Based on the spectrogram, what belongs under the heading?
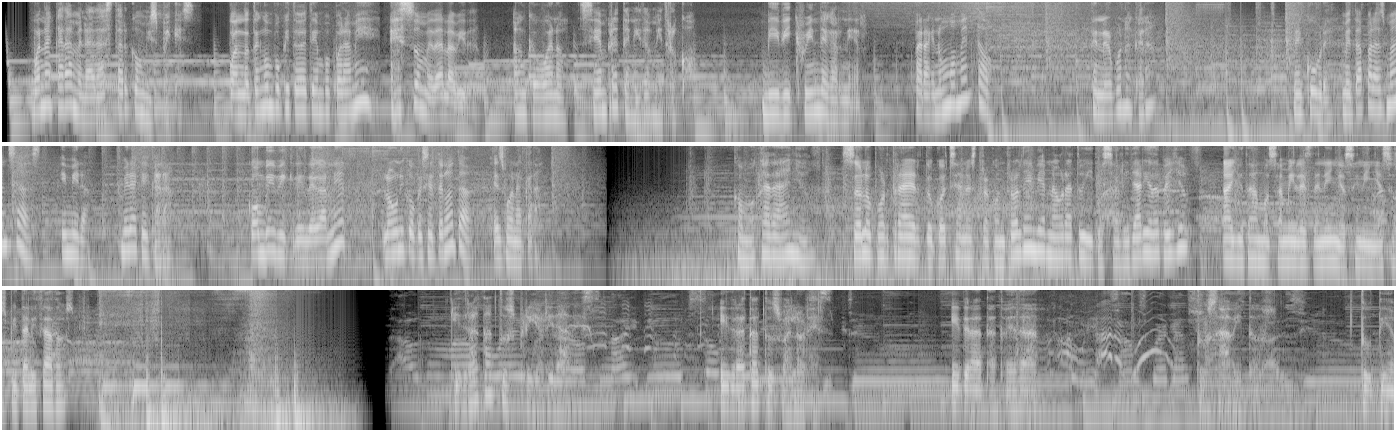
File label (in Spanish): locución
